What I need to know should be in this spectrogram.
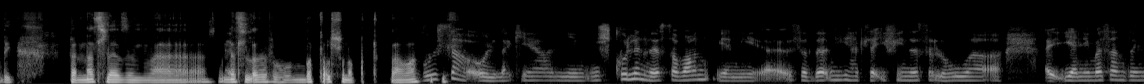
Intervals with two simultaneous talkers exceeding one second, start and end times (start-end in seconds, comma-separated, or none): none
